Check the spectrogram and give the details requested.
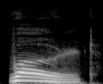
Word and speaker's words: world: देखिए इसमें एल जो है ये साइलेंट इसका प्रोनाउंस हुआ है, वर्ल्ड। ठीक है, इस तरह से इसको करना है, वर्ल्ड। एल को प्रोनाउंस बहुत बड़ा नहीं करना है, साइलेंट करना है।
